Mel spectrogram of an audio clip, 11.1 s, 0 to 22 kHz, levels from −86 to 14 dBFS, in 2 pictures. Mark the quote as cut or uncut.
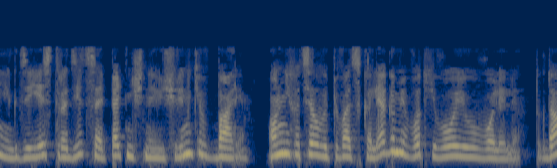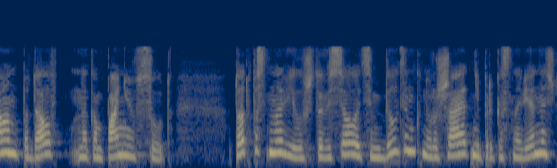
uncut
